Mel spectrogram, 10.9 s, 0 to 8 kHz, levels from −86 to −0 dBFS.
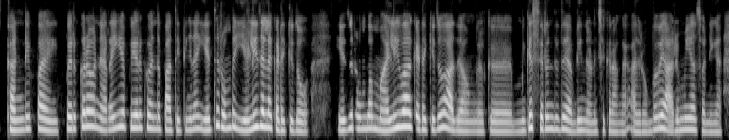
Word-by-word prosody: கண்டிப்பா. 245 +3 +1 0.2
இப்ப 205 - -27
இருக்கிற 280 +5 +1 0.2
நிறைய 250 +7 0
பேருக்கு 280 0 +2
வந்து 255 -1 -2
பார்த்துக்கிட்டீங்கன்னா, 230 +2 -1
எது 235 +9 -1
ரொம்ப 275 +1 +1 0.2
எளிதில 295 +5 +4
கிடைக்குதோ, 220 -1 -1 0.6
எது 225 +5 0
ரொம்ப 255 +1 0 0.2
மலிவா 270 +8 +5
கிடைக்குதோ, 240 +2 0
அது 215 -2 -1
அவுங்களுக்கு 205 0 -6 0.4
மிக 245 +7 +2
சிறந்தது 255 -1 0
அப்பிடின்னு 215 +1 -3
நினைச்சுக்கிறாங்க. 200 -1 -7 0.2
அது 195 - -4
ரொம்பவே 245 +7 +1
அருமையாக 235 +2 -1
சொன்னீங்க. 195 -1 -6
235 Hz, 135 wpm, -19 LUFS, 215-260 Hz, 0.6 s, மலிவா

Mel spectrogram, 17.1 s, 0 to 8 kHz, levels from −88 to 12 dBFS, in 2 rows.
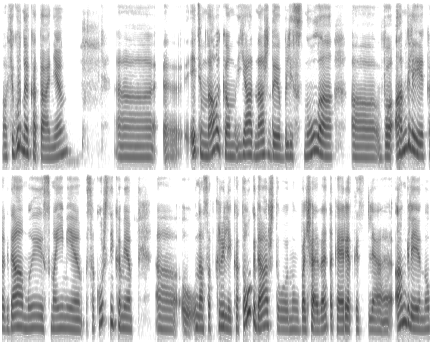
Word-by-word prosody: А, 165 -1 -7
фигурное 210 - +2
катание. 155 +3 -2 1.0
А, 155 -1 -7 0.2
э, - - -8
этим 240 - 0
навыком 170 - +2
я 180 +4 +1
однажды 175 -1 +1
блеснула, 170 +2 +1 0.3
а, 150 -2 -5
в 160 -1 +2
Англии, 235 - +4
когда 170 +2 +1
мы 165 +1 -5
с 160 - -7
моими 155 -2 -3
сокурсниками, 195 - -2 0.5
э, 150 -3 -5
у - - -4
нас 165 0 0
открыли 175 -1 -1
каток, 165 - +4
да, 180 +5 +5
что, 150 -6 -5
ну, 145 0 -8
большая, 140 -1 +4
да, 150 +3 +3
такая 170 -5 +1
редкость 150 -2 0
для 140 -3 -3
Англии, 215 -11 +4
но 150 +1 -6
165 Hz, 115 wpm, -24 LUFS, 150-180 Hz, 1.0 s, да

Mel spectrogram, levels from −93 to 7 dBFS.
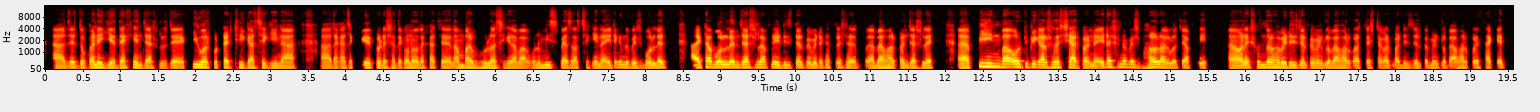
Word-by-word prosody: আ - - +2
যে 115 - +1
দোকানে 140 +2 +2
গিয়ে 130 -1 +2
দেখেন 125 +3 0
যে 125 - +2
আসলে 125 +1 -9
যে 120 - +4 0.2
QR 150 -2 +3
কোডটা 135 -2 +1
ঠিক 135 -2 -4
আছে 130 +1 -6
কিনা। 120 -1 -1 0.5
আ - - 0
দেখা 115 +1 -2
যাচ্ছে 125 - -7
QR 135 -2 +2
কোডের 125 -3 -1
সাথে 125 -2 -3 0.3
দেখাচ্ছে 120 0 -5 0.2
নাম্বার 130 +1 0
ভুল 130 0 0
আছে 125 - -7
কিনা 115 -1 0
বা - - +2
কোনো 120 +1 -4
মিসম্যাচ 130 -2 -2
আছে 115 - -16
কিনা। 115 -2 -1
এটা 150 - -1
কিন্তু 145 -2 0
বেশ 130 -2 -2
বললেন। 125 0 +2 0.4
আরেকটা 135 +5 +4
বললেন 155 0 +6
যে - - +4
আসলে 150 +1 -1
আপনি 145 - -4
ডিজিটাল 135 +1 -2
পেমেন্ট 135 -1 -2
এর - - -5
ক্ষেত্রে 140 0 -5
সে 140 - -3 0.3
আ - - +2
ব্যবহার 130 +2 +2
করেন 130 -2 -2
যে 125 - +4
আসলে 130 +1 0 0.4
আ - - +6 0.2
পিন 190 -1 +5
বা 170 - +10
ওটিপি 170 0 +4
কারো 145 -1 +5
সাথে 145 -1 +2
শেয়ার 135 -3 +6
করেন 120 -4 0
না। 110 - +2
এটা 170 - +5
শুনে 170 0 -2
বেশ 160 - 0
ভালো 145 +3 +4
লাগলো 130 -4 +1
যে - - +2
আপনি 125 +1 -6 0.4
আ - - +1
অনেক 135 +1 +2
সুন্দরভাবে 145 -1 +2
ডিজিটাল 135 0 0
পেমেন্ট 130 -2 -2
গুলো 130 - -1
ব্যবহার 125 +1 -1
করার 125 0 -3
চেষ্টা 125 0 -6
করেন 120 0 -4
বা 125 - -2
ডিজিটাল 120 0 -6
পেমেন্ট 120 -1 -5
গুলো 120 -1 -6
ব্যবহার 120 0 -2
করে 125 - -2
থাকেন। - - -1
130 Hz, 250 wpm, -24 LUFS, 125-140 Hz, 0.5 s, বা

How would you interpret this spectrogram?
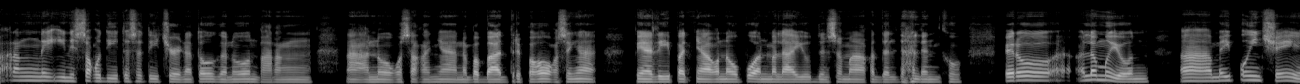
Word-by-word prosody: parang 185 -1 -4
naiinis 170 -4 +1
ako 155 -3 -1
dito 140 0 -5
sa 140 0 0
teacher 125 -2 -2
na 115 - -2
'to, 125 0 -2
ganun. 120 +1 -4
Parang, 110 0 -6 0.4
naaano 115 0 -1
ako - - -3
sa - - +4
kanya, 115 0 -3
naba-bad 115 0 +3
trip 125 - -6
ako, 120 0 +2
kasi 130 -1 +1
nga 130 -2 +1 0.4
pinalipat 125 0 +3
niya 120 -2 +4
ako 120 - +1
ng 120 0 +1
upuan 125 -3 +1
malayo 115 0 +2
do'n 115 -1 -7
sa 125 - +6
mga 115 0 -1
kadaldalan 115 +1 -3
ko. 120 -2 -9 0.4
Pero 185 +1 +3 0.2
alam 215 +2 +1
mo 195 - +3
'yon, 130 0 0 0.4
ah, 160 0 +4
may 180 +2 -1
point 200 -1 0
siya 165 -3 +3
125 Hz, 175 wpm, -25 LUFS, 115-155 Hz, 0.4 s, sa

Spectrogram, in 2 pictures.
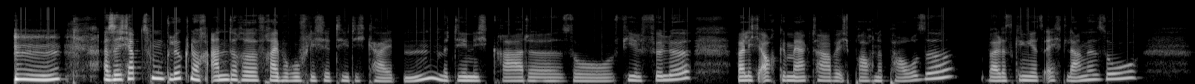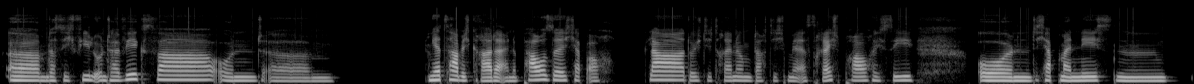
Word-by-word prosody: Mhm. 230 0 +10 0.4
Also, 220 0 +8
ich 225 +2 +5
habe 265 0 +7
zum 275 0 +5
Glück 260 +4 +5
noch 220 -5 +5
andere 200 0 +4
freiberufliche 175 -2 0
Tätigkeiten, 170 - -2
mit 185 -2 -3
denen 180 -1 +3
ich 175 0 -3
grade 165 -1 -3
so 155 0 -6
viel 195 -3 -2
fülle, 210 +9 +1 0.5
weil 185 +1 +5
ich 185 - -2
auch 185 - 0
gemerkt 180 -1 -1
habe: 170 -1 -2
„Ich - - -13
brauche 170 0 -6
'ne 165 - -2
Pause“, 250 - -2 0.2
weil 170 -2 0
das 175 -1 -4
ging 195 0 -2
jetzt 185 -1 -1
echt 185 -1 -7
lange 190 +7 -1
so, 265 +6 -1 0.6
ähm, 185 -2 +1
dass 180 +1 -6
ich 180 -1 -9
viel 205 -1 -5
unterwegs 185 +7 -3
war 210 -1 +1
und, 175 -2 -4
ähm, 155 -1 -8 0.9
jetzt 205 +2 0
habe 205 -3 +2
ich 180 - -12
grade 165 -2 0
eine 165 +1 -6
Pause. 205 +3 0
Ich 195 0 -6
habe 180 - -9
auch 165 +1 -11 0.3
klar, 205 -1 +2
durch 180 -2 -8
die 175 -1 -16
Trennung 175 0 -6
dachte 165 +1 -13
ich - - -19
mir: 165 -2 -7
„Erst 160 - -14
recht 180 +4 -5
brauche 180 0 -4
ich 180 -1 -12
sie“ 190 +1 -4 0.6
und 175 -1 +1
ich 195 0 -13
habe 185 - -4
meinen 175 -1 +1
nächsten 170 -2 -2
180 Hz, 170 wpm, -22 LUFS, 170-205 Hz, 0.9 s, Mhm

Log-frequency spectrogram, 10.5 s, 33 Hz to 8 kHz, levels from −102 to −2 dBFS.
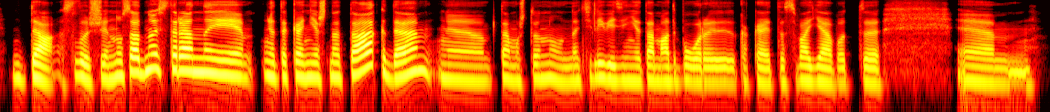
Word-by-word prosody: М-да, 175 +1 +2
слушай, 175 -3 -2
ну, 190 +4 -2
с 195 - -4
одной 245 +4 +5
стороны, 235 -7 +4
это, 185 -2 -2
конечно, 185 0 -1
так, 260 +9 +8
да, 190 +5 +4
м, 250 -5 -4
нэ, 160 -3 -5
потому 165 -1 -6
что, 155 +5 -8
ну, 175 -2 -6
на 155 +1 -8
телевидении 160 -1 -4
там 155 0 -2
отборы, 150 -2 -3
какая-то 145 0 -6
своя 150 0 -2
вот, 145 0 -9
э, 140 -2 -2 0.8
эм, 150 - -6
165 Hz, 135 wpm, -21 LUFS, 150-195 Hz, 0.8 s, так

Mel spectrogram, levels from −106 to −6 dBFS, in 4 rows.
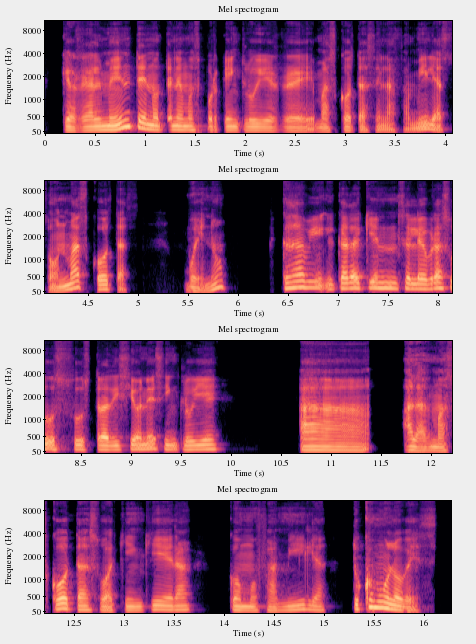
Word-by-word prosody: que, 105 -2 +1
realmente, 115 - +4
no 120 -5 +3
tenemos 110 -1 0
por 105 -2 -6
qué 105 - -2
incluir, 100 -2 -2
eh, 90 -1 -1
mascotas 85 -1 -5
en - - -5
la - - -4
familia, 70 +3 -2
son 95 +3 -3
mascotas. 130 -4 +1 0.5
Bueno, 100 - -3 0.5
cada 175 +4 +3
bi 180 -6 -2
cada 155 +2 +4
quien 165 -1 0
celebra 145 -1 +3
sus 145 -6 0
sus 125 -1 -4
tradiciones, 115 - +1
incluye 130 - -1 0.7
a 105 -2 +2 0.3
a 105 - +1
las 95 -1 0
mascotas, 115 +5 +1
o 105 - +2
a - - -3
quien 105 0 -3
quiera 115 +1 -1 0.3
como 105 -3 -1
familia, 105 +4 -4 0.2
¿tú 135 - -1
cómo 180 -2 +6
lo 120 -6 +5
ves? 95 - -7
115 Hz, 140 wpm, -25 LUFS, 100-135 Hz, 0.7 s, cómo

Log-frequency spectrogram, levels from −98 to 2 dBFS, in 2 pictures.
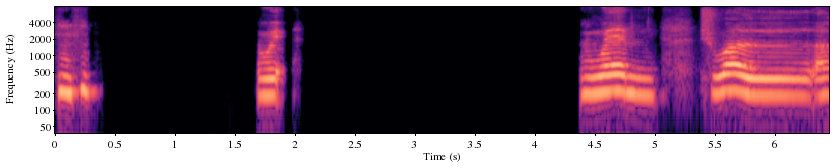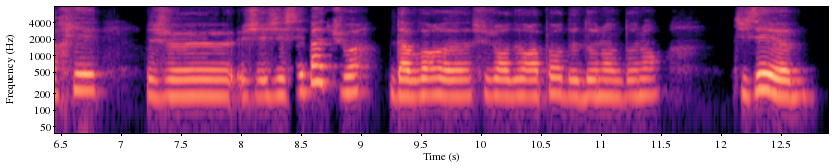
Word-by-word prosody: Mmh 220 +1 +1
mh. 220 -1 -3 1.3
Oui. 190 0 +1 2.4
Ouais, 215 +3 +5
mmh, 195 -2 -2 0.4
tu 205 - -7
vois, 230 +1 +7
heu, 190 -1 +2
après, 225 +4 -1 0.4
je 180 0 -3
j'e 180 0 -6
j'essais 190 +4 -5
pas, 330 0 +2
tu 320 -9 -12
vois, 215 0 -4
d'avoir, 190 +1 0
heu, 180 0 -1
ce 190 - -12
genre 185 -1 -2
de 180 - -5
rapport 185 +2 -3
de 180 -1 -5
donnant-donnant. 180 +1 -7 0.6
Tu 195 - -8
sais, 230 +2 +7
hem, 180 -2 +2
190 Hz, 120 wpm, -21 LUFS, 180-210 Hz, 2.4 s, vois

